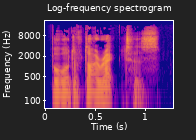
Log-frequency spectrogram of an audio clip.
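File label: "board of directors", British English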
